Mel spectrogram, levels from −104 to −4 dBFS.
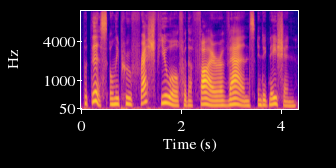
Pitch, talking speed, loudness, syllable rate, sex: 185 Hz, 165 wpm, -20 LUFS, 4.1 syllables/s, female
